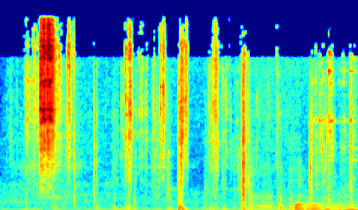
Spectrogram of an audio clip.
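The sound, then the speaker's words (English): Keys jingle and clatter in quick, scattered bursts, then a car engine cranks and catches, settling into a steady low rumble at the end. “Can you start the fucking car and roll the window down so I can get some air?”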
